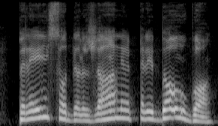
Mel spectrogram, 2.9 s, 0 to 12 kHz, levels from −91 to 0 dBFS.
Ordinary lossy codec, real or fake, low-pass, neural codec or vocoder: none; fake; none; codec, 24 kHz, 1.5 kbps, HILCodec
